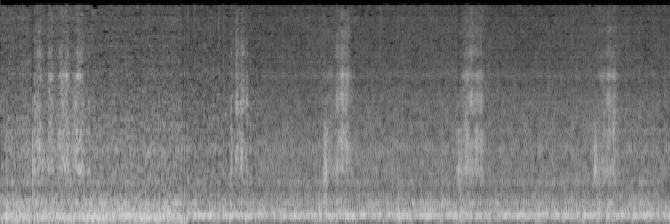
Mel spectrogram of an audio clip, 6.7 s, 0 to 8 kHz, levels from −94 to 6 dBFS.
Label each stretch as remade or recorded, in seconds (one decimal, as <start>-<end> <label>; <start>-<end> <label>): 0.0-2.6 recorded; 2.6-6.7 remade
